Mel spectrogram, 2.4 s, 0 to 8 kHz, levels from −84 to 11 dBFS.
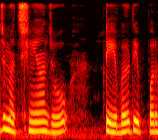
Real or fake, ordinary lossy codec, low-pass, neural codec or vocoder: real; none; 7.2 kHz; none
